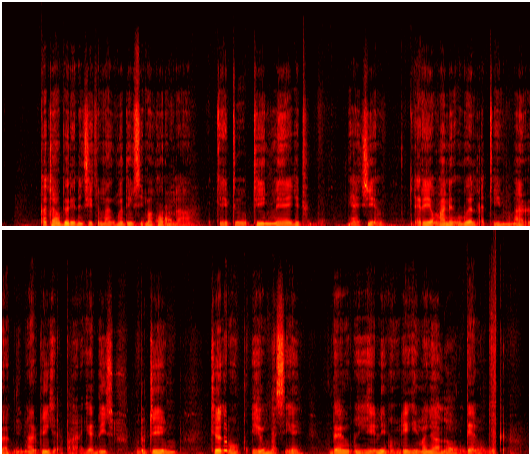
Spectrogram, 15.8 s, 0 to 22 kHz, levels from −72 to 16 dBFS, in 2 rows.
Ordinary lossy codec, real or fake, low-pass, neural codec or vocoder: none; fake; none; codec, 44.1 kHz, 1.7 kbps, Pupu-Codec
